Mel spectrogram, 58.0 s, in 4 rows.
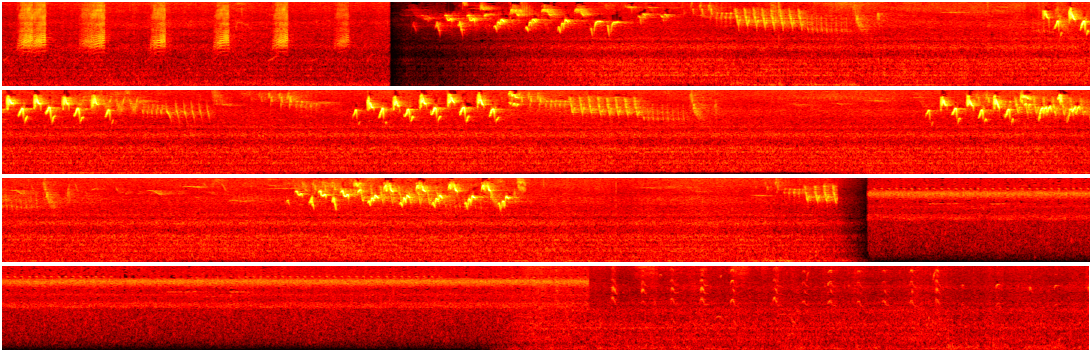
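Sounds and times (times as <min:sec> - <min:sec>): low outdoor rumble: 0:00.0 - 0:40.6, 0:50.0 - 0:58.0
songbird singing: 0:05.3 - 0:24.2, 0:24.9 - 0:36.2, 0:39.0 - 0:51.4.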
